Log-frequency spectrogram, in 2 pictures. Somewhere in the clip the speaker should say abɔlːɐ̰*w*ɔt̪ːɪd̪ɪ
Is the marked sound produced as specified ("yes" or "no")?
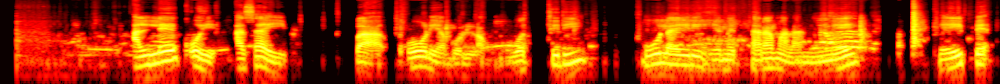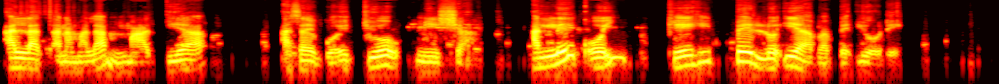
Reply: yes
